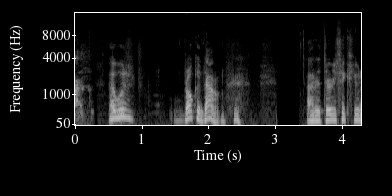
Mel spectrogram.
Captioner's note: laughs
